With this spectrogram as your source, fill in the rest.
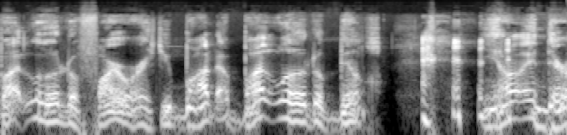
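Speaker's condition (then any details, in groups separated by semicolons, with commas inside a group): Multiple sclerosis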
